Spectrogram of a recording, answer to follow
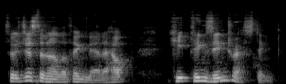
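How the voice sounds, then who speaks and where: A man's voice: mid-range voice, very animated, fast talker, fairly bright tone. A man in his twenties casually talking through tabletop game rules and reading parts aloud, recorded at a desk in a small room at home. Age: 20s. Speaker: tabletop roleplay channel host.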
